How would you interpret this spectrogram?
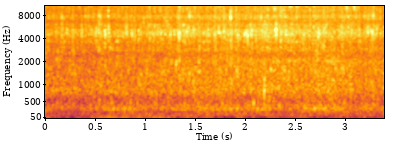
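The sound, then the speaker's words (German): Steady flowing stream water, a continuous gentle rush and babble with no pauses, fairly soft and even throughout, with no voices present. “Lass dich mitnehmen vom Fluss des Wassers.”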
